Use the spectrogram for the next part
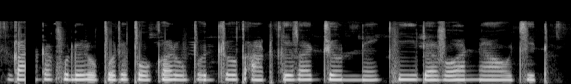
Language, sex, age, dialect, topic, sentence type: Bengali, female, 18-24, Rajbangshi, agriculture, question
